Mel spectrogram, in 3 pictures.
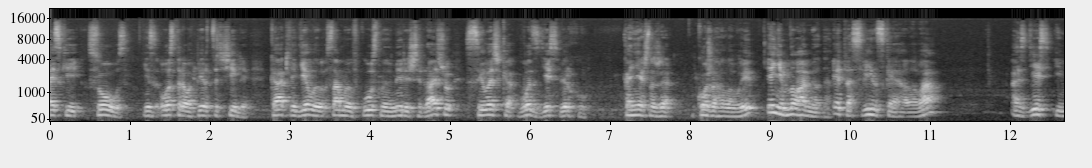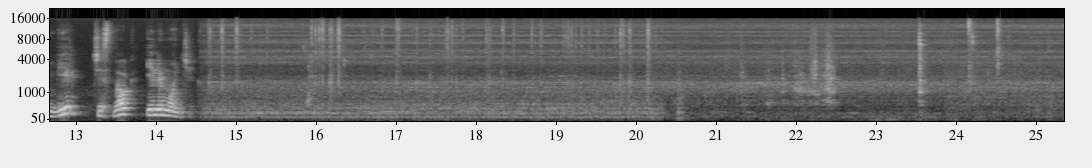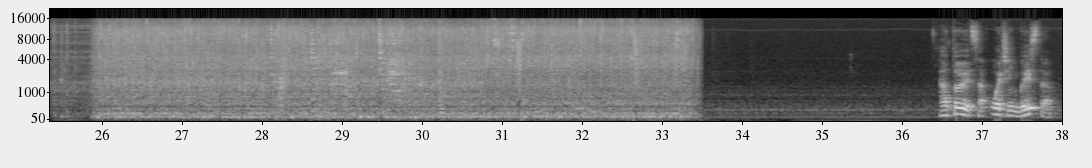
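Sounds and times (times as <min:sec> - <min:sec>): loud sizzling in a pan: 0:14.6 - 0:33.6.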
